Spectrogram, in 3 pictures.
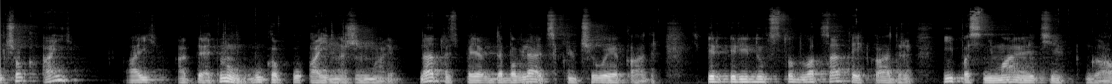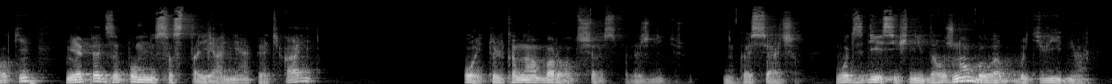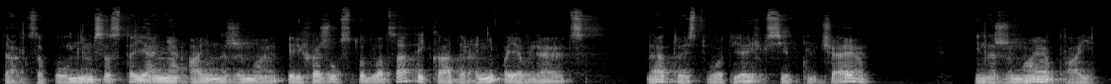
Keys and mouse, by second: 0.0 i, 1.1 i, 2.3 i, 3.3 i, 6.6-8.6 drag, 9.7 click, 10.2 click, 10.6 click, 10.9 click, 17.0-18.5 drag, 19.6 click, 20.1 click, 20.5 click, 20.9 click, 22.0 i, 22.5 i, 23.1 i, 23.6 i, 25.2-27.2 drag, 29.1 click, 29.6 click, 30.2 click, 31.2 click, 32.7 i.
